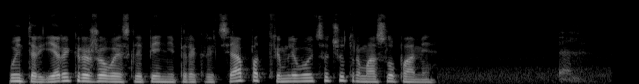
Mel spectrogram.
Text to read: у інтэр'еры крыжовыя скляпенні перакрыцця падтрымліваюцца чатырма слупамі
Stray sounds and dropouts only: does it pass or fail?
fail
